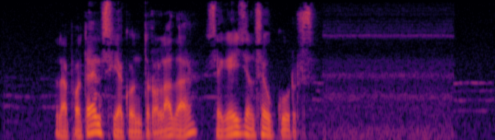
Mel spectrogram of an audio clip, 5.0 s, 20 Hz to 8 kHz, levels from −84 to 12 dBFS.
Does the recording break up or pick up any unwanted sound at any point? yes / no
no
